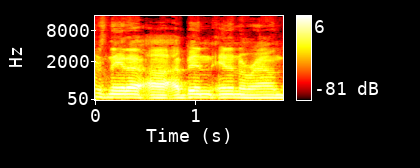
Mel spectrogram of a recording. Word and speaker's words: Neda: My name is Neda, pronounced like Neda. I know, contrary to popular belief, it's Neda, or I even got a one time, and I'm like, you know what?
